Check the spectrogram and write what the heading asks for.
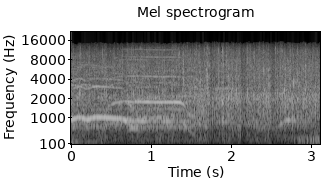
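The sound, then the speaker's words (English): A large church audience applauds loudly and steadily to welcome LifePoint Louisville, with scattered whoops and cheers rising above the dense clapping, continuously from start to finish. “Come on, make some noise. Let them know how much you love them.”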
